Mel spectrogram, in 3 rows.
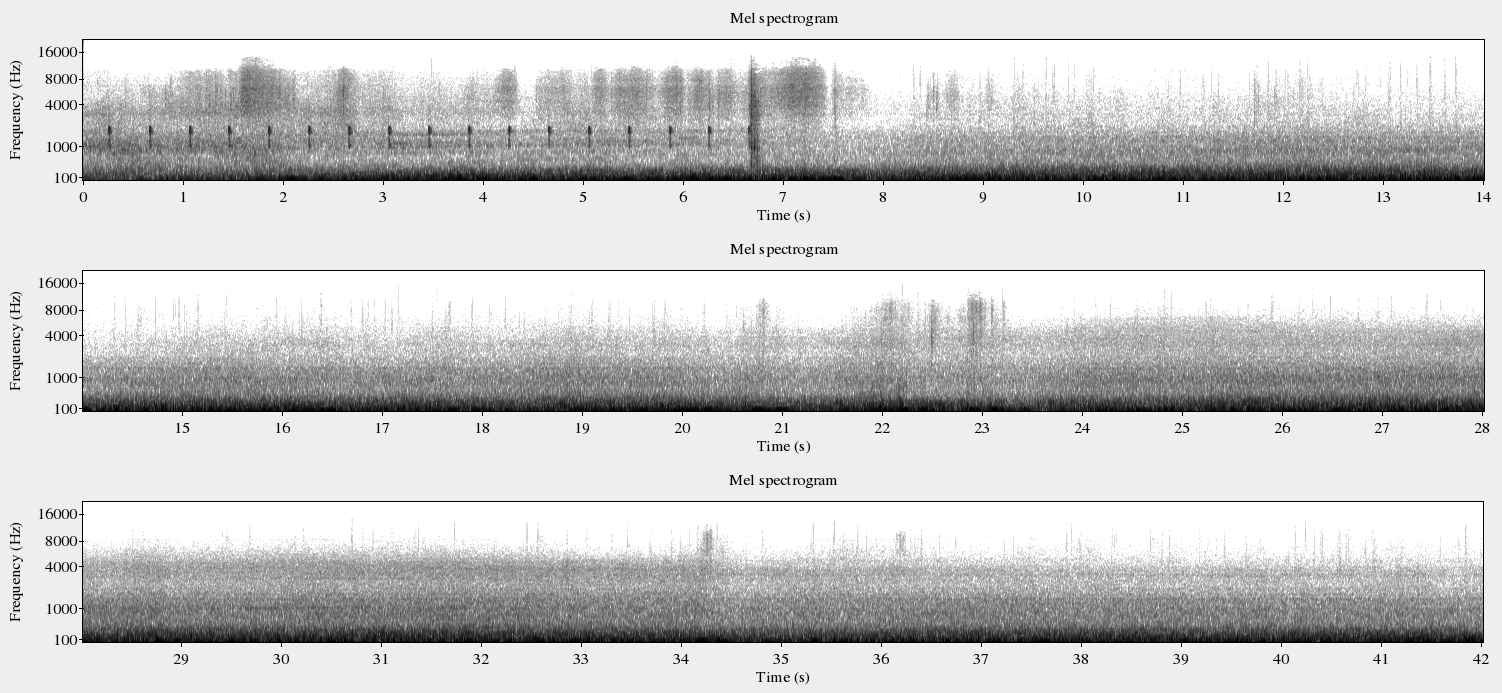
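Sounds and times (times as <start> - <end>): road and tyre noise in car: 0.0 - 42.0.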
